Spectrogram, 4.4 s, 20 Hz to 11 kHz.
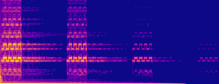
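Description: The end of a slowed-down hip-hop track: the beat stops and a long deep 808 bass note fades out over about three and a half seconds. Three short bursts of a high warbling tone come over it, each fainter than the last, and both die away shortly before the end.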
